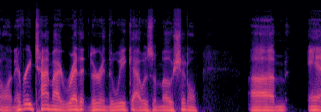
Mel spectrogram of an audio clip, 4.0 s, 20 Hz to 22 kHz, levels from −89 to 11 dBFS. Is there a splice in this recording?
no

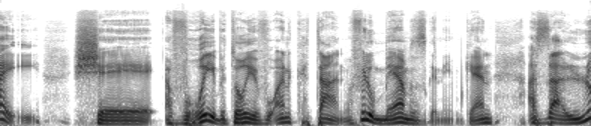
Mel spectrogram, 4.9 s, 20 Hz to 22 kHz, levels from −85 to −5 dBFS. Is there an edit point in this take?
yes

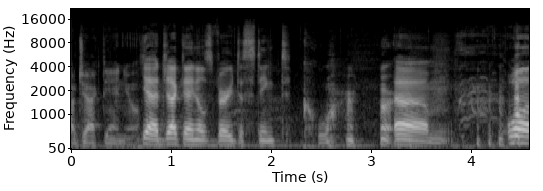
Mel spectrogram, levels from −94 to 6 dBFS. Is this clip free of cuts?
no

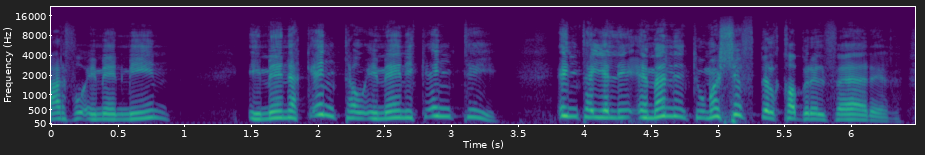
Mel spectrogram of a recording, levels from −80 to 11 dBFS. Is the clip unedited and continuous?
yes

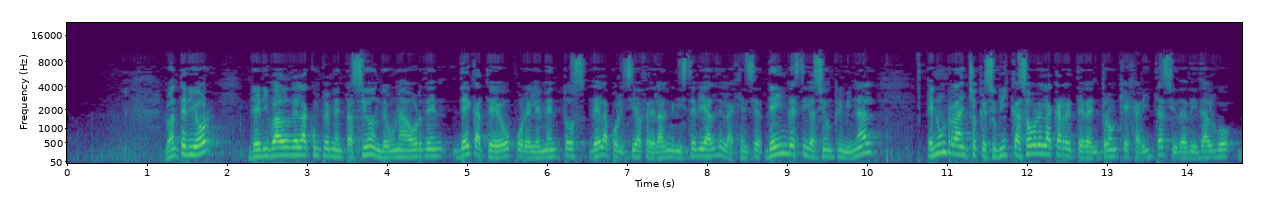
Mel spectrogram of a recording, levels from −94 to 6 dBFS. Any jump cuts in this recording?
yes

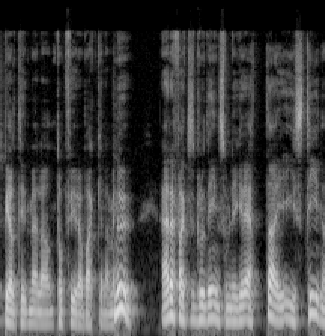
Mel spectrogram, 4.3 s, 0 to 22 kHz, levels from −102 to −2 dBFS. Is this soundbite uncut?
no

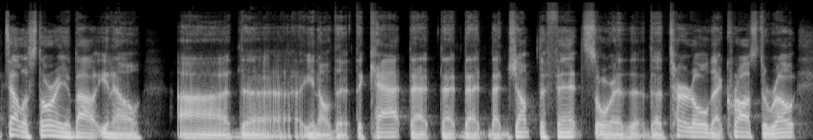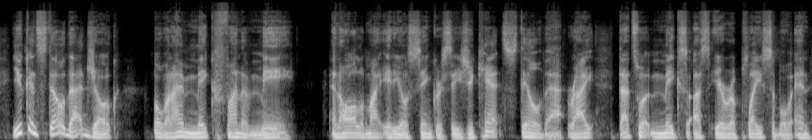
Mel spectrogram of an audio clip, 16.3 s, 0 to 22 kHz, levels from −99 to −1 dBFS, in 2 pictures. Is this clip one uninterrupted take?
yes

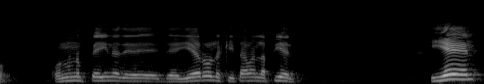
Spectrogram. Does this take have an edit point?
no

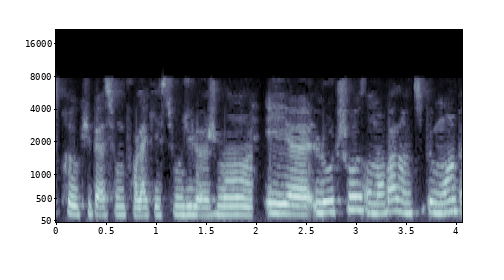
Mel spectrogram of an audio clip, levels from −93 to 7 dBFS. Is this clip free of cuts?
no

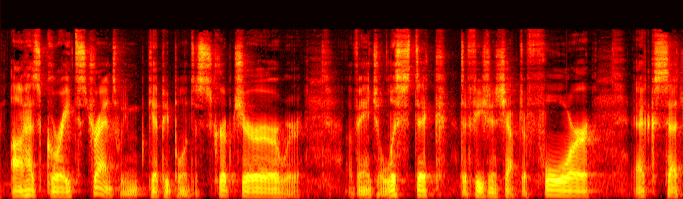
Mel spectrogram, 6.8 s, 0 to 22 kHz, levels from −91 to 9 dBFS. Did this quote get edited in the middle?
yes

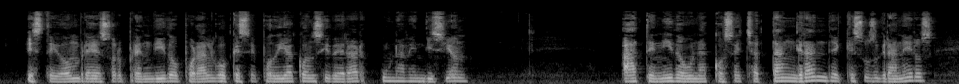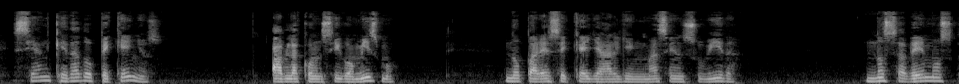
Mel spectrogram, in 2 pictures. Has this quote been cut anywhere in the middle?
yes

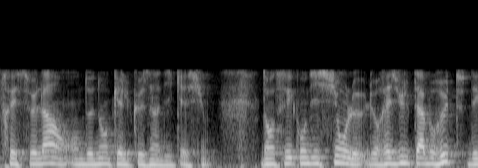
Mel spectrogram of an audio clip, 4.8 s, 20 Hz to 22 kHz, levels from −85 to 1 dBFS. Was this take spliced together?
yes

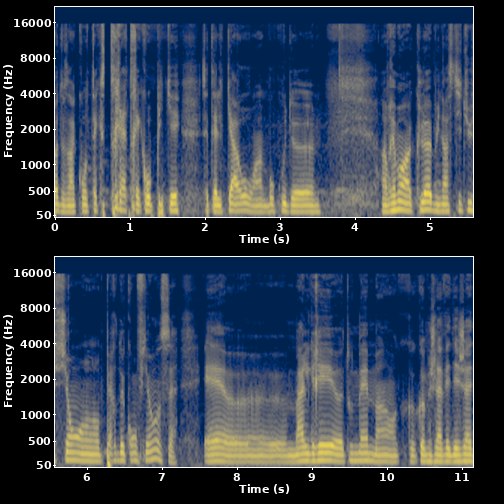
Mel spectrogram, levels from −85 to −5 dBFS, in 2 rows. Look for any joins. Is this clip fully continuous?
yes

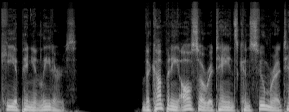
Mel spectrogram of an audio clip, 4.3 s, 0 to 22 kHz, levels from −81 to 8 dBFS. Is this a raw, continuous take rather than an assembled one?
no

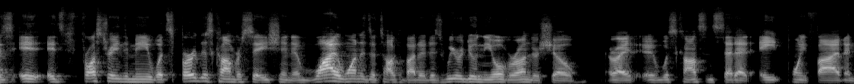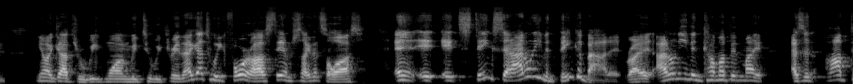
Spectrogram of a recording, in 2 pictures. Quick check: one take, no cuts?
yes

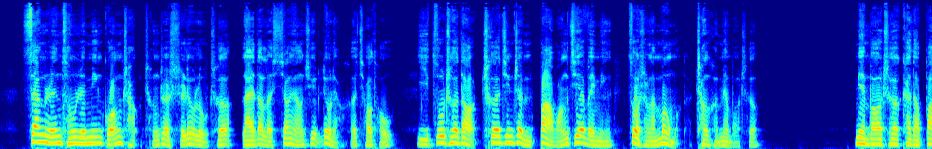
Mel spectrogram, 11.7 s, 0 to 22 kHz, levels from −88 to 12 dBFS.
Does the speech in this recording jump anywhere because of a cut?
no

